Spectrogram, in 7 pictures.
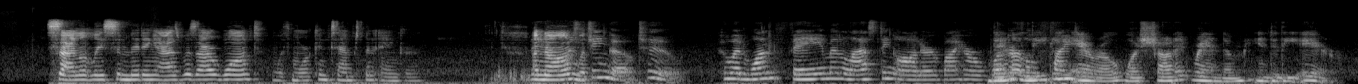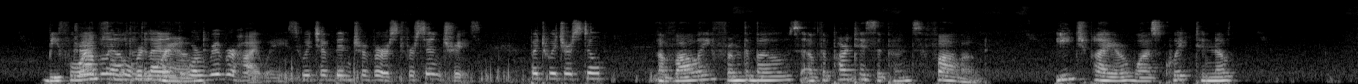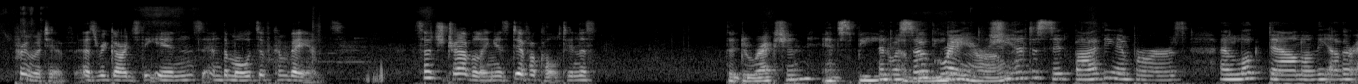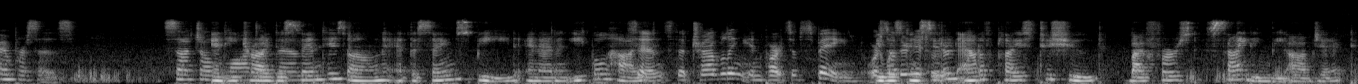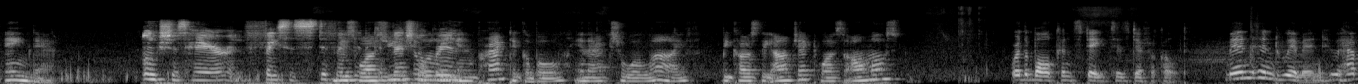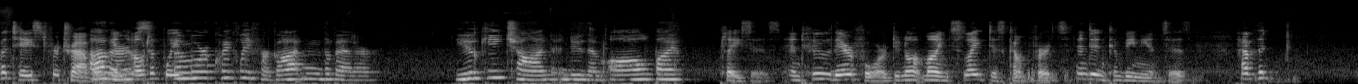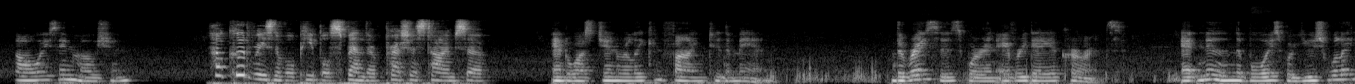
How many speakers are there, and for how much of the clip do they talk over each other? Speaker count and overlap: four, about 10%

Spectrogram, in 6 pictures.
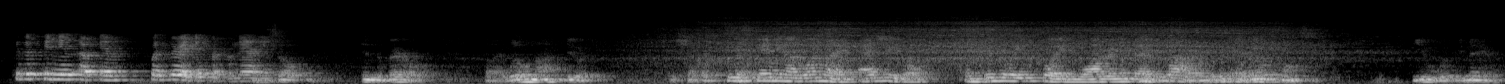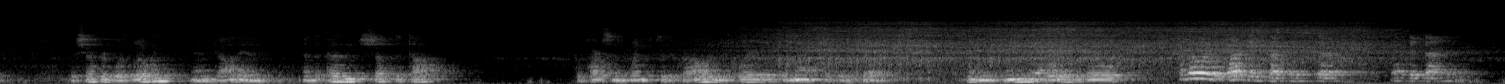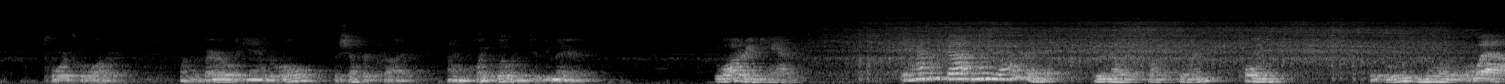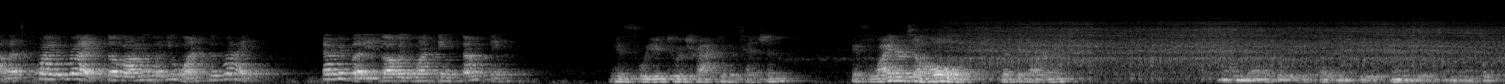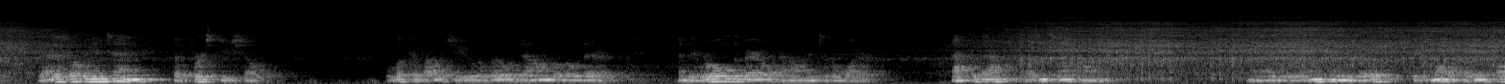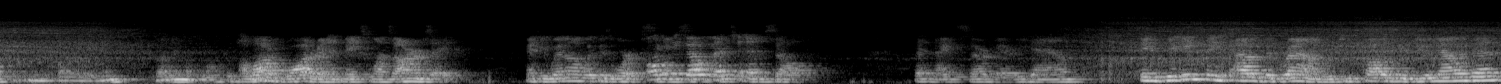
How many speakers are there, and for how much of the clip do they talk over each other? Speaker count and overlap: three, about 6%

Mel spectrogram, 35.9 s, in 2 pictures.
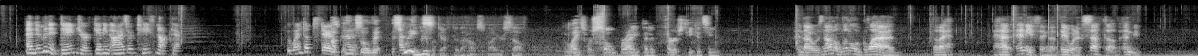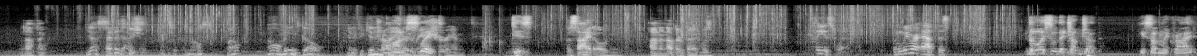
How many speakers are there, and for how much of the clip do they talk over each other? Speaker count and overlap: six, about 11%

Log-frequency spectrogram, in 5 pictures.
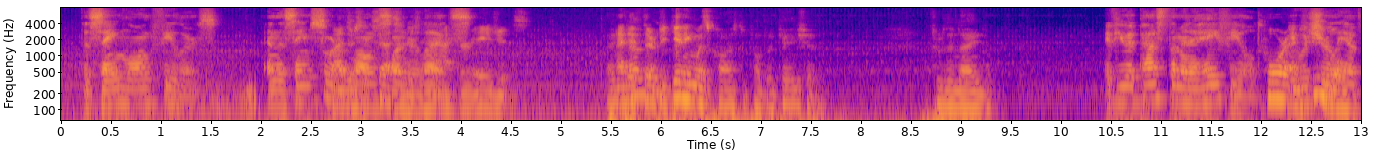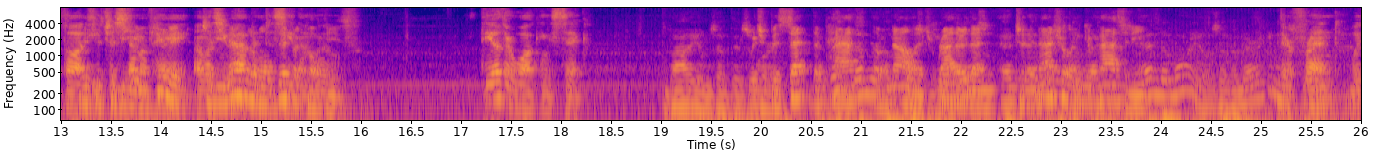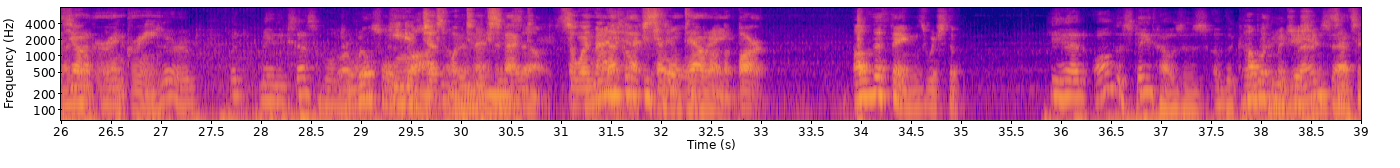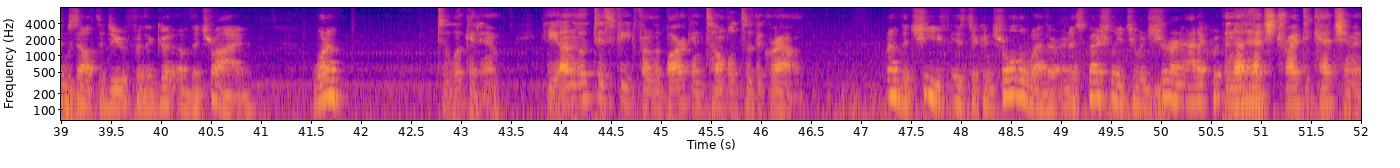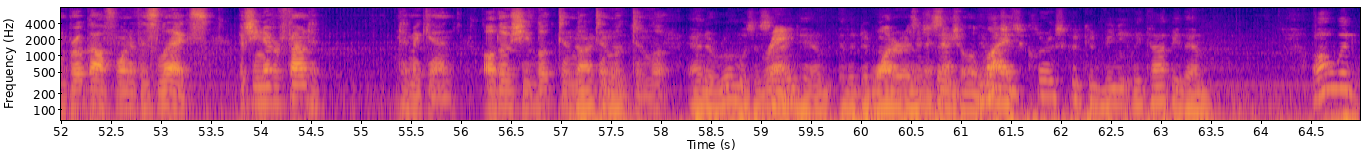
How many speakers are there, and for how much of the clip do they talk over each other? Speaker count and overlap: three, about 35%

